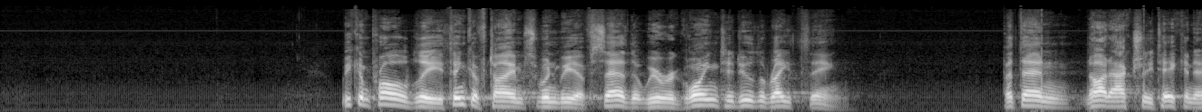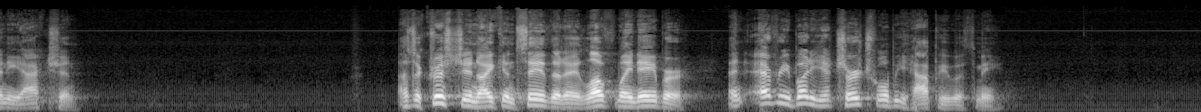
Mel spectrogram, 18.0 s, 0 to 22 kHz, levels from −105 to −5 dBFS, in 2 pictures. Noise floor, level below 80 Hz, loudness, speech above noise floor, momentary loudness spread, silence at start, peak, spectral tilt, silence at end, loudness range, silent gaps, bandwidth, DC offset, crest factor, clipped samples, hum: -74 dBFS; -70 dBFS; -22 LUFS; 53 dB; 15 LU; 2.55 s; -2 dBFS; -4.5 dB/octave; 1.55 s; 7 LU; none; 15 kHz; under 0.1%; 22 dB; under 0.1%; 60 Hz at -65 dBFS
